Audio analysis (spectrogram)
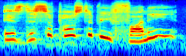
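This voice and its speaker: A woman's voice: high-pitched, sing-song, normal speed, mellow. A woman playing an impatient, competitive stand-up comedy student in a sitcom podcast, blunt and challenging. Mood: skeptical.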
